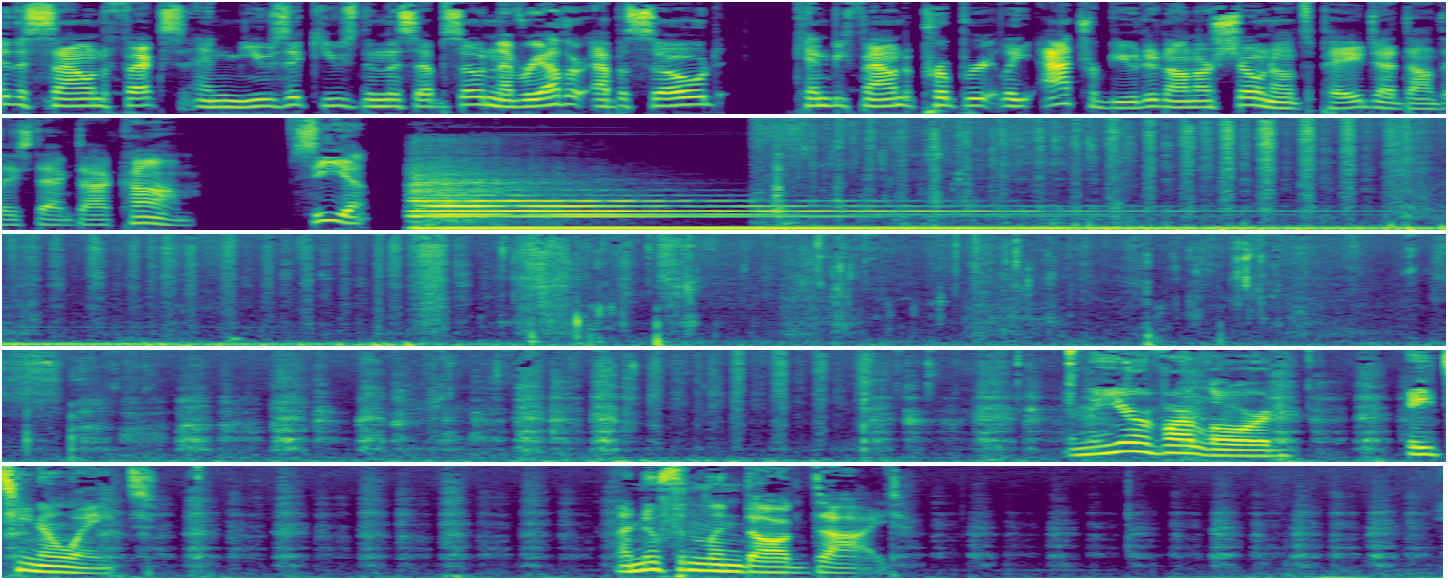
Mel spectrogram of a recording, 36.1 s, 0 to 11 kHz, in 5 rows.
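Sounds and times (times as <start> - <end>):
music chord: 9.3 - 14.6
dog panting: 11.1 - 36.0.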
